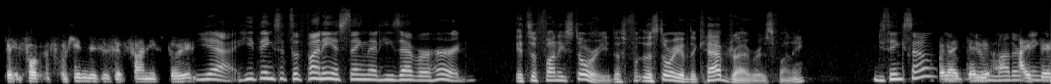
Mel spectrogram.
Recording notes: Gets on the phone and tells us a story.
